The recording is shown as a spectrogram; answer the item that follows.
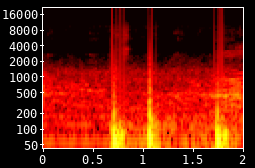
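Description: Heartbeat sound effect: pairs of low, deep thumps, the beats repeating about once a second, starting a little under a second in.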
